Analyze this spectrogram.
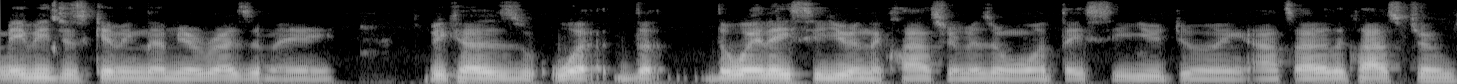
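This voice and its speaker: A man's voice: lowish voice, dark tone, dry recording. A young man from Texas, a student panelist answering questions casually, with lots of fillers and restarts. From Texas, USA. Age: young adult. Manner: casual, hesitant, many fillers. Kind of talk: online Q&A session. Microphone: video call. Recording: slightly muffled video call audio.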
